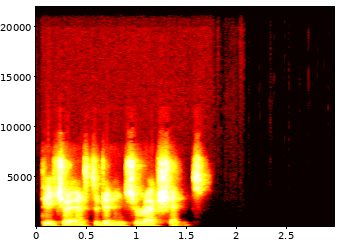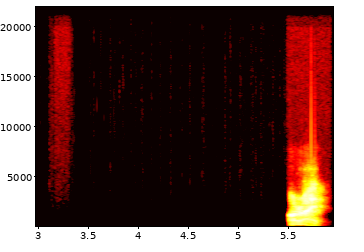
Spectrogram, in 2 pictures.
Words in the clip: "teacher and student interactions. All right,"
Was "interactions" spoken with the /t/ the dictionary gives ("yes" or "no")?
no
